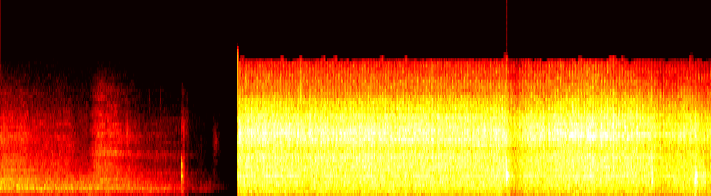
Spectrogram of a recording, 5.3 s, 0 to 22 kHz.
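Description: An 8th generation Honda Civic engine idles with the AC running. After a short silent break, a steady, close mechanical hum and whir carries on evenly.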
